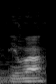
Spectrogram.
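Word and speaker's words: では: contoh ketika watashiwa Sinshe Dewa arimasen atau jaari maseng watashi wa Sensei Dewa arimasen atau jahat maseng yang artinya Saya bukan guru perhatian huruf H dari dewa diucapkan wah Hai jadi Dewa arimasen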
